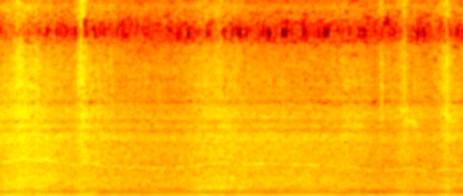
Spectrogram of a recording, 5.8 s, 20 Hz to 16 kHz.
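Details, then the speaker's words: Turbo rat rod Porsche 930 on a new carburetor, first start after sitting months outside, battery possibly weak: steady, even low rumble with no misses or stumbles; finally running well. "oh she runs finally it's actually running well too"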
